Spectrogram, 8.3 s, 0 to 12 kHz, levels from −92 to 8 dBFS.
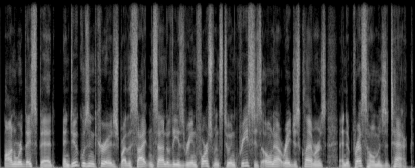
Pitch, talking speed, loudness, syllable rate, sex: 130 Hz, 195 wpm, -18 LUFS, 5.3 syllables/s, male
